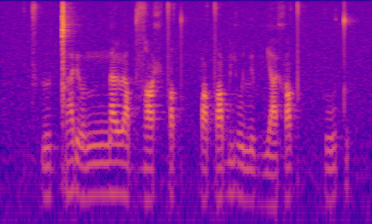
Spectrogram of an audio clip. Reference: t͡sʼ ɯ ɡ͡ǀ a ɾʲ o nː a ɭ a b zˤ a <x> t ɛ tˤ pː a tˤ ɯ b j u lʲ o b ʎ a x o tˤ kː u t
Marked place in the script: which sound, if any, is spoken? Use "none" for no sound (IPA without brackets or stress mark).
x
